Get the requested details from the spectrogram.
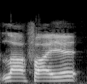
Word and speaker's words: Lafayette: Yeah, we pronounce it Lafayette.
